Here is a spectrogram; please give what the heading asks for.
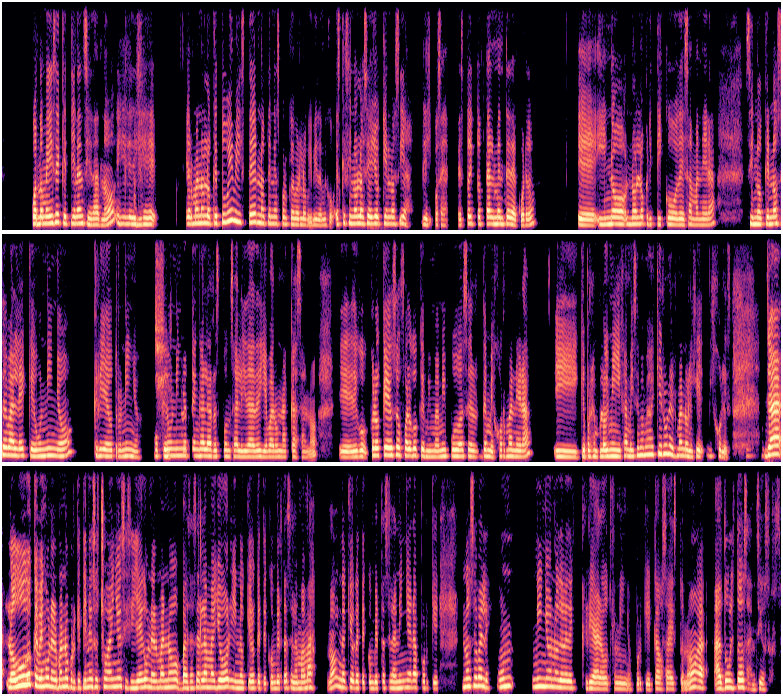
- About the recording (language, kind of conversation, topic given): Spanish, podcast, ¿Cómo era la dinámica familiar en tu infancia?
- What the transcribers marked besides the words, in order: none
